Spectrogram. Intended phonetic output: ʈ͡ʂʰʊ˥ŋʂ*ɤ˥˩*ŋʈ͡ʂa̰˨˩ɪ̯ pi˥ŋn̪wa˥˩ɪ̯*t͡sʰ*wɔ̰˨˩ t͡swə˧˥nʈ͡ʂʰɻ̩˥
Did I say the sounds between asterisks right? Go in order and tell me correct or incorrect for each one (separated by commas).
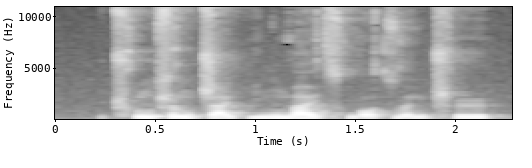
correct, correct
